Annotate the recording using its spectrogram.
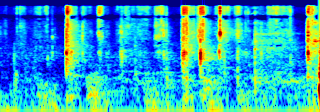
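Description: A tarot deck being shuffled by hand: faint, irregular snaps and rustles of the cards.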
